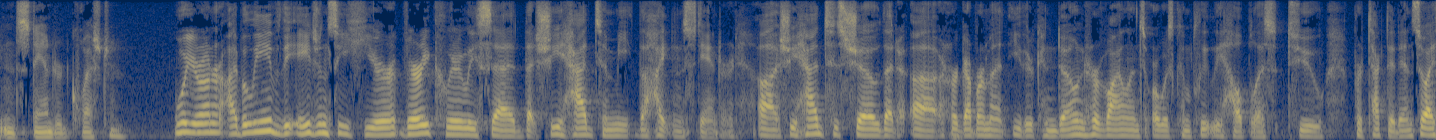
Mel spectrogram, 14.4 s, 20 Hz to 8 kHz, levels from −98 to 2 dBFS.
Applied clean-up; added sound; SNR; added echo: none; none; none; none.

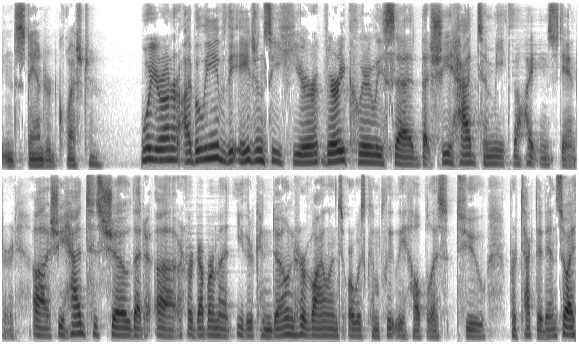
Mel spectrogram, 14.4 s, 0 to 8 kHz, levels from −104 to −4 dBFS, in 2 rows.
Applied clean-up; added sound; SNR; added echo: neural mask model DeepFilterNet 3.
